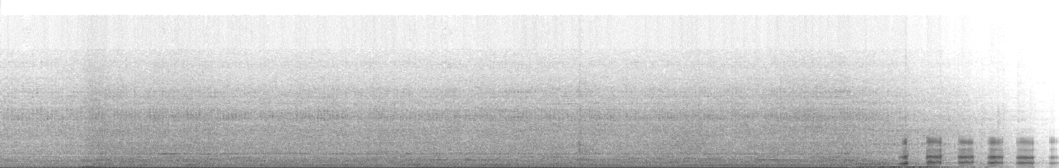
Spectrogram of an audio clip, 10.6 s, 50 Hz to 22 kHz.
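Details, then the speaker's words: Kawasaki FX691V V-twin on a Gravely Pro-Turn 148 XDZ mower, test run after carburetor replacement; previously ran only on choke and backfired. Now smooth, steady hum with no stumbling or popping, then a clean shutdown: normal running. "I tell you what that Amazon is making this sucker perr so I totally suggest if you have one of these FX or F series mowers just buy the new carburetor"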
